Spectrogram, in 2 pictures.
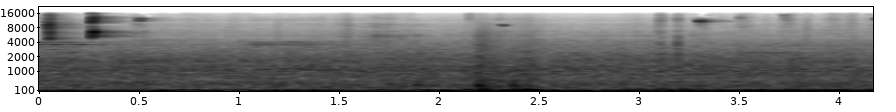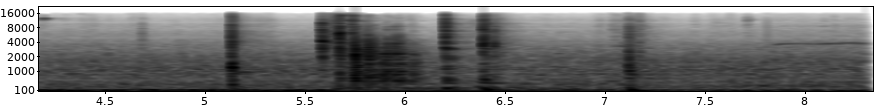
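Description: Small sharp clicks and clinks from hard parts being handled during laptop reassembly, with a quick cluster of them about six seconds in, over a steady low hum.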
